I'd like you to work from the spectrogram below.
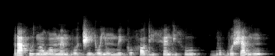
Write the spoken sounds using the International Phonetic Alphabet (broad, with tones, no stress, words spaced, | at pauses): ɾa˦hu˧dɔ̃˨ wɔ̃˧mɛ̃˧ bo˨ d͡ʒe˨jo˧jũ˨ me˨ɡo˨˦hɔ˦˨di˨˦ hɛ̃˦˨di˧ hu˦ | bo˧bo˦ʃa˦˨ dũ˨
